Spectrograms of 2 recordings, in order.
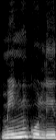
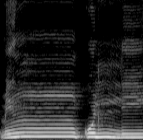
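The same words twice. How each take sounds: First: The n sound is pronounced clearly. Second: The n sound is hidden with nasalization. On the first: The speaker calls it wrong. "മിൻ കുല്ലി എന്ന് ഓതി പോവരുത്" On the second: The speaker calls it right. "നൂൻ സാക്കിനയെ മറച്ചു വെച്ചിട്ട് മണിച്ചോതി കൊടുക്കുക"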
